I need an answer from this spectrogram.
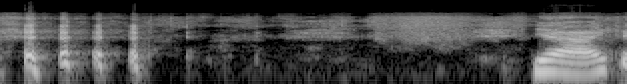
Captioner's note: laughter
